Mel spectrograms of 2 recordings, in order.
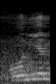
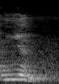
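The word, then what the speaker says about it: onion: ओनियन नहीं होता है, अनियन। इसका सही प्रोनाउंसिएशन क्या है, अनियन।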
